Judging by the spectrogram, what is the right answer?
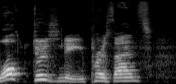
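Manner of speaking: grand, big, imposing announcer voice. Retelling a VHS opening announcement: imitating a big voice. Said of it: "there was this big voice that said".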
